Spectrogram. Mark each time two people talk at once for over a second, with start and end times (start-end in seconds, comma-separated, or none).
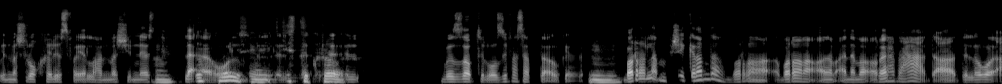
1.6-3.5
